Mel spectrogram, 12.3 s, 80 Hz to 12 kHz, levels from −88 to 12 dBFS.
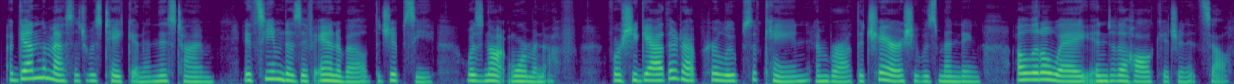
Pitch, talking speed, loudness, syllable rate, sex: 220 Hz, 205 wpm, -18 LUFS, 5.3 syllables/s, female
